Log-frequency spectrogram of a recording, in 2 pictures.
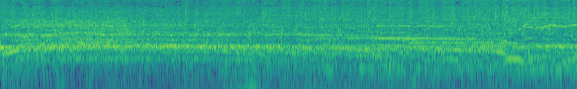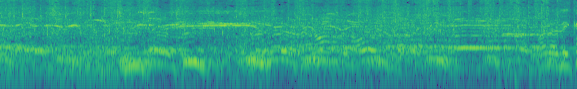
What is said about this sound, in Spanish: sí, di que sí, le gritaban los compañeros de este, de este chico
